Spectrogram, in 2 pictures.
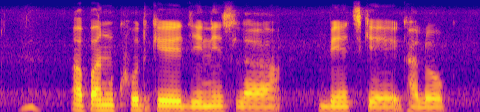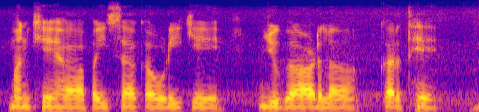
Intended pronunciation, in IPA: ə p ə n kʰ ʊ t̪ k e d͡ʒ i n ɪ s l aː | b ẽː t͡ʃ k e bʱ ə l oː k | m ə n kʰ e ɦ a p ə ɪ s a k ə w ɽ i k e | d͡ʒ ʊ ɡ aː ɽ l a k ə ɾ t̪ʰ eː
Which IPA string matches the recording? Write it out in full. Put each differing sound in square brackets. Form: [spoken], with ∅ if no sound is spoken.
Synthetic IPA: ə p ə n kʰ ʊ [d̪] k e d͡ʒ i n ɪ s l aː | b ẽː t͡ʃ k e [ɡʱ] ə l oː k | m ə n kʰ e ɦ a p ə ɪ s a k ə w ɽ i k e | d͡ʒ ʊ ɡ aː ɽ l a k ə ɾ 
